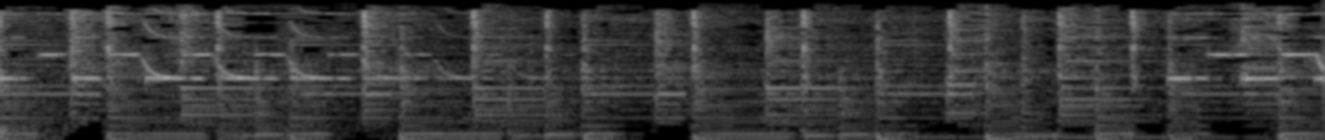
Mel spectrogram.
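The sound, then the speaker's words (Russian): A phone rings with a tinny, melodic ringtone that loops steadily and fairly loud for several seconds, with no voices over it. “Разница, ты не знаешь, что звонит.”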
